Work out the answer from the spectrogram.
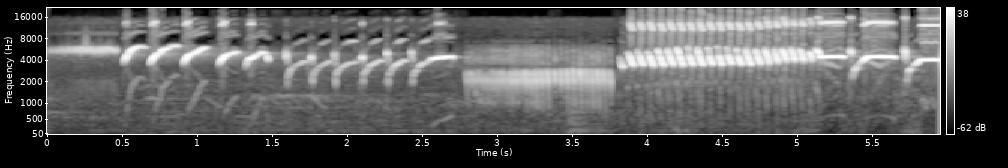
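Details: Singing canary moving from a steady whistle into repeated downward-slurred notes, then a low buzzy rolling trill, followed by a long, very rapid high trill and a few swooping whistles.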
